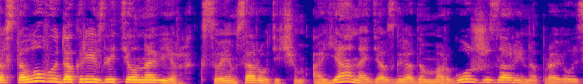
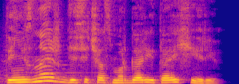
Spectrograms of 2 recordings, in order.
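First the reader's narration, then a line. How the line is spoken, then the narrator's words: Plain. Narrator (Russian): спросил ее Адакрея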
